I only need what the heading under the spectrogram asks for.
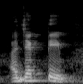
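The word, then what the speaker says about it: adjective: एडजेक्टिव। तो हमेशा याद रखें कि ए और जे के बीच में अगर डी आ जाए तो वो डी साइलेंट हो जाता है और इसको प्रोनाउंस किया जाता है एडजेक्टिव।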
